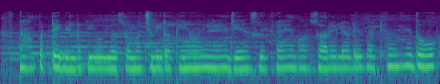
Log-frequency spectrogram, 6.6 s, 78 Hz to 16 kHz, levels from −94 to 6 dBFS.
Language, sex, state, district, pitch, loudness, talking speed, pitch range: Hindi, female, Chhattisgarh, Kabirdham, 220 Hz, -30 LUFS, 200 wpm, 215-225 Hz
